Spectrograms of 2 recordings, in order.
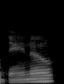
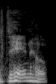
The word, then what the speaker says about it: Dano: I absolutely adored Paul Dano. Is that how you pronounce it? Dano? Yeah, Dano.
